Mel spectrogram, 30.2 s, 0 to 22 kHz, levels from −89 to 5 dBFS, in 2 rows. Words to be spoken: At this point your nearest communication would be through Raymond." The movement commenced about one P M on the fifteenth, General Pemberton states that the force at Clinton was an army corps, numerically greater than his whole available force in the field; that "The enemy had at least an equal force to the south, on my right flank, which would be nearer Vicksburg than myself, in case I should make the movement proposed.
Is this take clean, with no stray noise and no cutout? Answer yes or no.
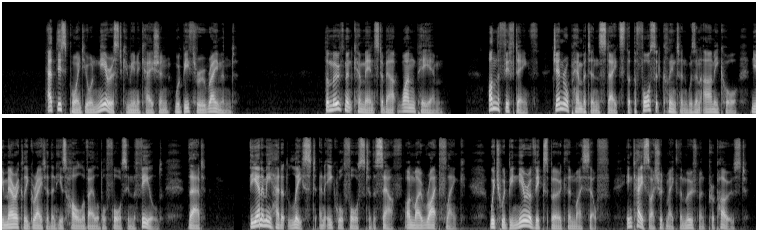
yes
